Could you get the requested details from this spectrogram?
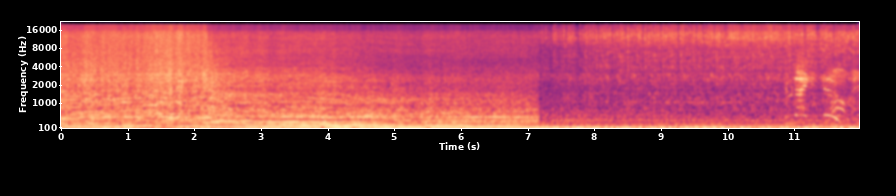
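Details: Aluminum-block 5.3 LS Chevrolet V8 for a 1999 Porsche 911 swap, full-throttle dyno pull at 24° timing making almost 300: deep V8 roar climbs hard and evenly, drops off cleanly at lift; healthy pull.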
